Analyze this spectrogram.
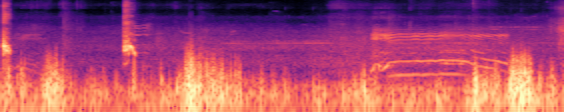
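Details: Jamunapari goat on a goat farm in Madurai, giving a steady, drawn-out bleat of about a second with layered tones, set among farm thumps, rustling and bursts of human voices.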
